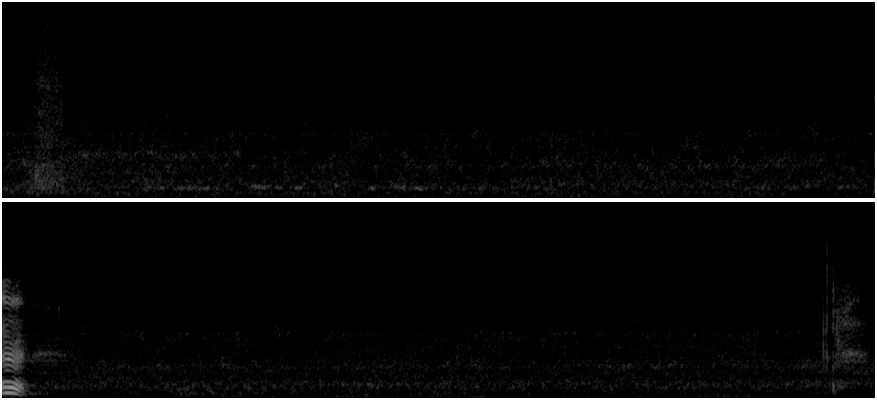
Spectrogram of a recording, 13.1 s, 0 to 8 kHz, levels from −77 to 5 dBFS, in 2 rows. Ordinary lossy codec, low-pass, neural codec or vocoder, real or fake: none; 7.2 kHz; codec, 16 kHz, 4 kbps, X-Codec, WavLM features, trained on Multilingual LibriSpeech; fake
